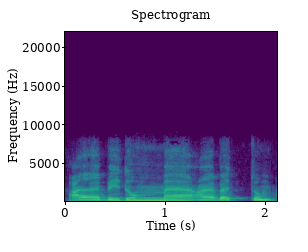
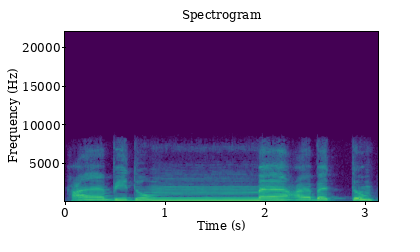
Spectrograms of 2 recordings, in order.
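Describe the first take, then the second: First: عابد ما run straight through without holding the m; no held ghunna. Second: Slow عابد ما with a long hummed m; held ghunna. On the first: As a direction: skip the hum in عابد ما. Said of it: "على طول كده". (عابد ما على طول بلا غنّة) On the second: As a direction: stretch the merged m before ما عبدتم. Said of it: "غنة ومد بمقدار حركتين". (إدغام عابد ما بغنّة ممدودة) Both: Shown as a demonstration.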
